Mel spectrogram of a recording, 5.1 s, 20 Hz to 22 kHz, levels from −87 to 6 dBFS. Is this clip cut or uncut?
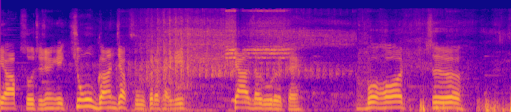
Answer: cut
